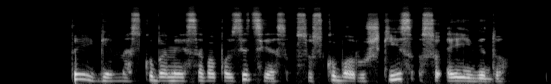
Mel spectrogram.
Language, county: Lithuanian, Vilnius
